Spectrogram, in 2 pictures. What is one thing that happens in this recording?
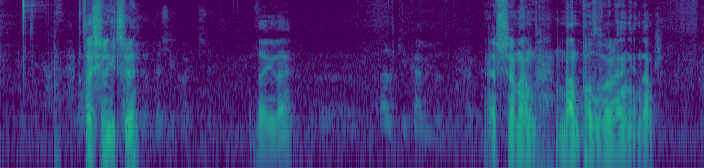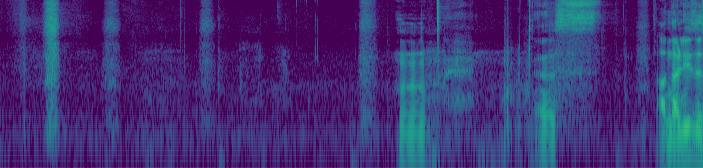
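A middle-aged man speaks calmly into a microphone, giving a talk.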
